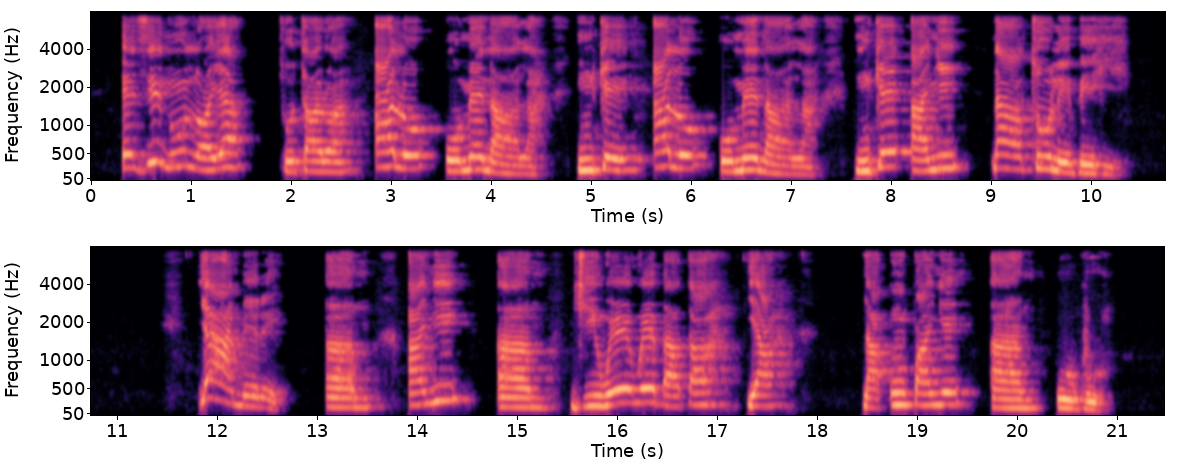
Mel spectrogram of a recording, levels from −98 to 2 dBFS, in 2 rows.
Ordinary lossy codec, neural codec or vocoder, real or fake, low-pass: none; none; real; 7.2 kHz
